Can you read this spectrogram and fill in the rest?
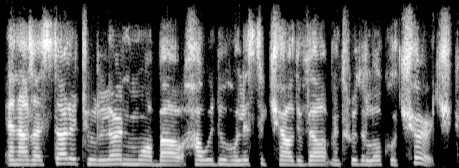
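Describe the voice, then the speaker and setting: A woman's voice: medium pitch, level tone, fairly quick, a bit bright, no room sound, lo-fi sound. A woman from Africa, a nonprofit leader, answering interview questions earnestly and often checking in with "right?".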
